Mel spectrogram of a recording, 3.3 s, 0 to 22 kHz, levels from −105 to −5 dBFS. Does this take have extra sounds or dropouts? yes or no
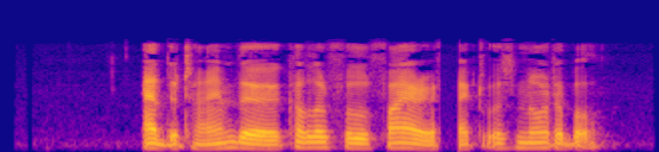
yes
